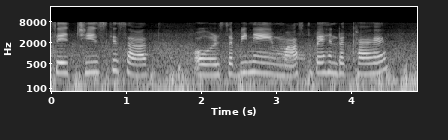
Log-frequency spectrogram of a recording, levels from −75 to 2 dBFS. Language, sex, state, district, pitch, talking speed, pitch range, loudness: Hindi, female, Haryana, Rohtak, 260 Hz, 135 wpm, 240-275 Hz, -15 LUFS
